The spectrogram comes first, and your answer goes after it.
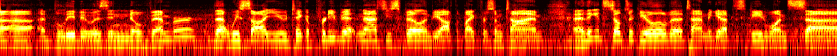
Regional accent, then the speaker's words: Canada; I'm Canadian.

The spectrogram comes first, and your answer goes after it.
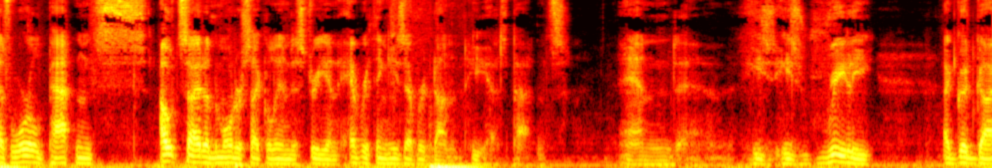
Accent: Manitoba, Canada; we're from Manitoba

